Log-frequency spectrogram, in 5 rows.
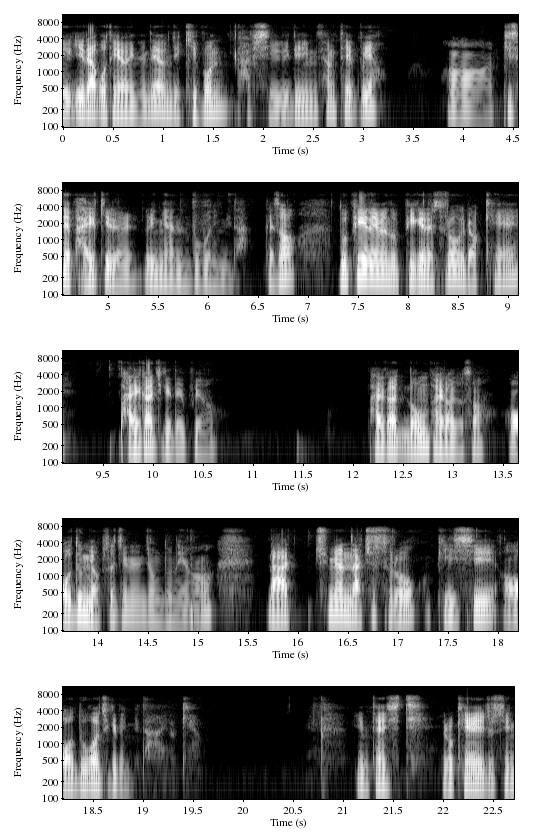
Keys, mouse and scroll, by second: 8.1 click, 9.5 click, 16.0 click, 17.6 click.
